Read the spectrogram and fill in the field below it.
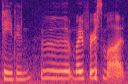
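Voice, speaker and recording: A woman livestreaming a game chats casually over the gameplay, teasing playfully and exclaiming in wonder, with game music in the background. Her voice sits high, and her delivery is flat and slow-paced.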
